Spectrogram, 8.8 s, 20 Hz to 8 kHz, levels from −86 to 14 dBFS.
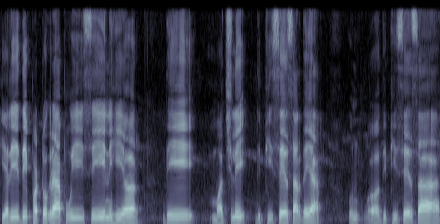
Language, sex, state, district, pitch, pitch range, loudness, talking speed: English, male, Odisha, Malkangiri, 140 Hz, 130-150 Hz, -17 LUFS, 115 wpm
